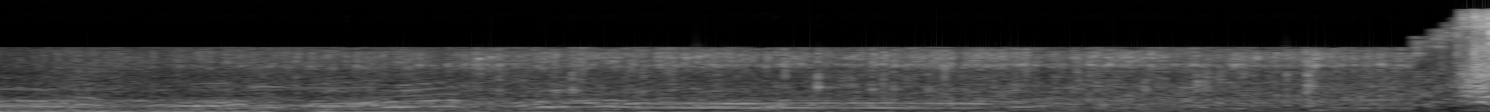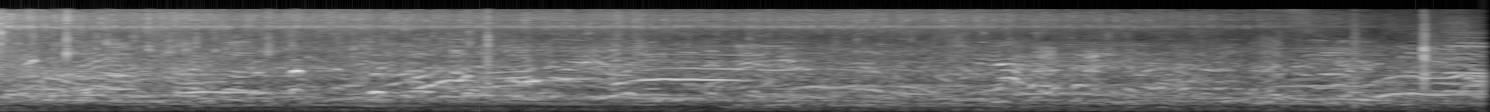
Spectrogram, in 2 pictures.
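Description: Excited voices of several people talking and shouting in an echoing gymnasium. About seven seconds in, the sound turns abruptly louder and brighter, with many overlapping voices and a couple of sharp clicks.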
